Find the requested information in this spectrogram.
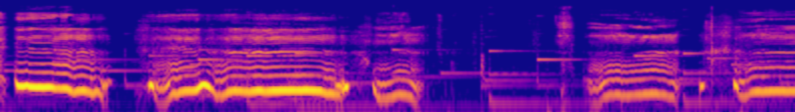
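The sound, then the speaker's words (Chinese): Child crying in loud, drawn-out wailing sobs, several strained bursts separated by short breaks and gasps. “你这哭起来倒挺快的啊啊，瞬间就哭了。跟我说说呀，哭什么？”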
